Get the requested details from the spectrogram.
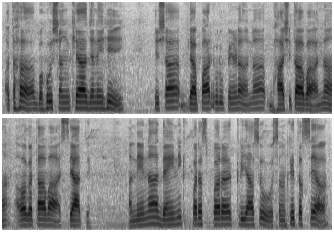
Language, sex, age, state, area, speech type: Sanskrit, male, 18-30, Bihar, rural, spontaneous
